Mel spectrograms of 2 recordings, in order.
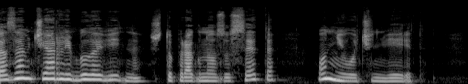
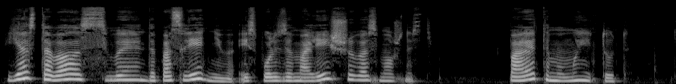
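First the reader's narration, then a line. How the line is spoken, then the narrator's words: Said quietly. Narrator (Russian): тихо произнесла я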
